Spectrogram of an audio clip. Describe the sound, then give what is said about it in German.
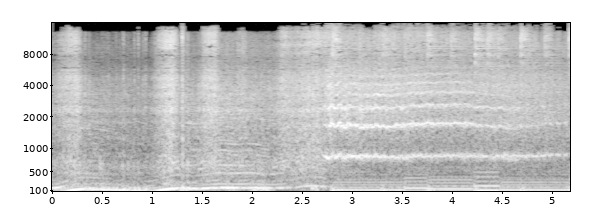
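A car engine revs hard with rising, sweeping pitch, then holds a loud, steady roar as the vehicle drives fast; no voices are present. “Kein Gedanke, nur der Motor, die Straße, die Lichter.”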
